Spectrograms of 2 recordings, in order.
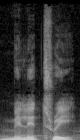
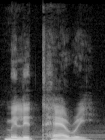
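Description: First: It is said with a British accent. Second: It is said with an American accent. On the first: "อันนี้สำเนียงอังกฤษนะครับ" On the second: "แต่ถ้าเป็นสำเนียงอเมริกันก็จะเป็น"

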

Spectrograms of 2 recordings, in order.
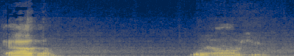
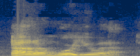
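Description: First: It sounds heartbroken and pleading. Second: It sounds harsh and condemning.

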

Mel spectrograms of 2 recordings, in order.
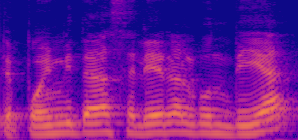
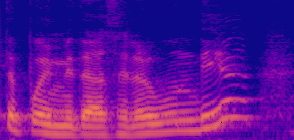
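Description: First: The voice falls at the end, sounding firm. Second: The voice rises at the end, sounding unsure. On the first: The asker sounds confident and masculine. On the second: The asker sounds doubtful.

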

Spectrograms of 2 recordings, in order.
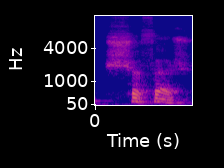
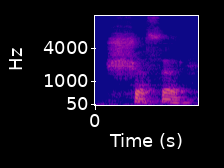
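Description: First: The vowel is said as a dotted vowel. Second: The same.

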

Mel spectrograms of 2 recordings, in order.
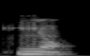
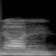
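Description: First: The final n sound is silent. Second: A final n sound is pronounced. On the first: The speaker calls it right. "la última N no suena" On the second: The speaker calls it wrong. "No digan non"

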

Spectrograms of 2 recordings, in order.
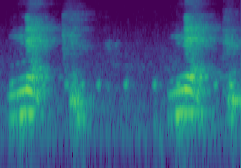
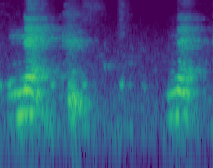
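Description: Both takes have the same delivery.

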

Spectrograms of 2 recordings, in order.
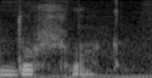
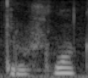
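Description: First: The r comes after the u: dursh. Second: The r comes right after the d: drush. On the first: The speaker calls it right. "а дуршлаг" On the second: The speaker calls it wrong. "Не друшлаг"

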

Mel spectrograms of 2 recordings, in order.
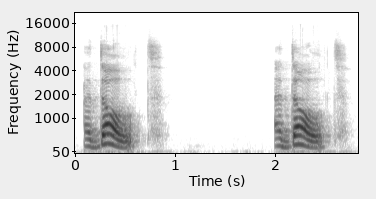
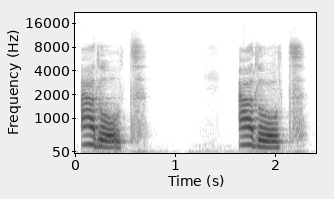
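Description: Both takes have the same delivery.

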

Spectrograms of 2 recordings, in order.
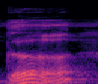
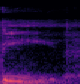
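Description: First: It is said with a short 'thuh' vowel. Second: It is said with a long 'thee' vowel. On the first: It comes before a word starting with a consonant sound. "is pronounced as the when it is used with a word that begins with a consonant sound" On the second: It comes before a word starting with a vowel sound. "when it is used before a word that begins with a vowel sound, that should be pronounced as the"

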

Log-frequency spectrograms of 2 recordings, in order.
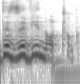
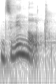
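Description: First: The d and z are pronounced as separate sounds. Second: The d and z are merged into one sound. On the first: The speaker calls it wrong. "Ми не кажемо українською «дзвіночок»" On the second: The speaker calls it right. "ми кажемо «дз», «дзвіночок»"

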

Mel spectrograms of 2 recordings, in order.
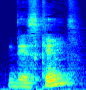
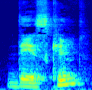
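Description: Both takes have the same delivery.

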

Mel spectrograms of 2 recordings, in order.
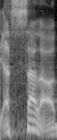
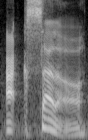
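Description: First: The middle consonant sounds like s. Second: The middle consonant sounds like ks. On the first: The speaker calls it right. "But it's the Acela, not Axela" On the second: The speaker calls it wrong. "I used to pronounce it as Axela"

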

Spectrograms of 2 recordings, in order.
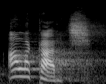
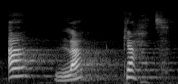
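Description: First: It is said with a Brazilian Portuguese pronunciation. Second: It is said with a French pronunciation. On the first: The speaker calls it wrong. "que você fala com certeza à la carte" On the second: The speaker calls it right. "então aprenda a falar à la carte"

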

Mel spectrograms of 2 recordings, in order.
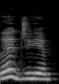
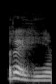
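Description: First: The middle consonant is a j sound. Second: The middle consonant is a hard g sound. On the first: This is how some other people say it. "хтось каже Реджія" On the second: This is how the speaker likes to say it. "мені так подобається казати Регія"

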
